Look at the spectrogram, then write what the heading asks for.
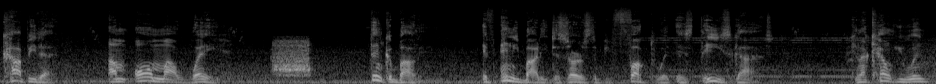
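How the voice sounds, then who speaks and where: A man's voice: fairly low pitch, sing-song, unhurried, long pauses, background noise. An actor playing a sly, eloquent corrupt police officer in a video game cutscene, smug and formal in his phrasing, with profanity. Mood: scheming, wry.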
